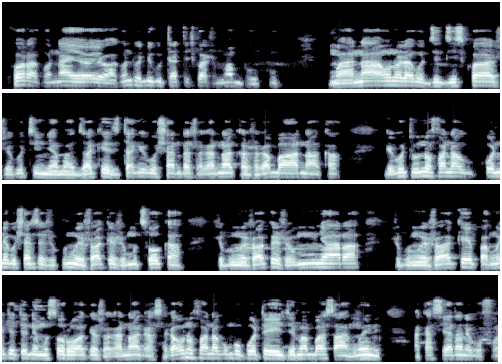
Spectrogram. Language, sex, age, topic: Ndau, female, 36-49, education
